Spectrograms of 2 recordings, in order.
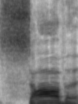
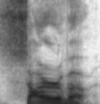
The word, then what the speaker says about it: Sarva: It's not Sava, it's Sarva. For those like myself raised speaking English, we might not even hear the difference, but there is a difference.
